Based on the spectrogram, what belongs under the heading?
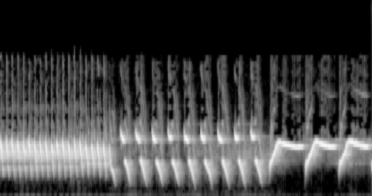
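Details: Belgian canary with a harmonious, varied song: a fast high trill followed by about ten loud, evenly spaced downward-swooping notes, then three rising whistled slurs.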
